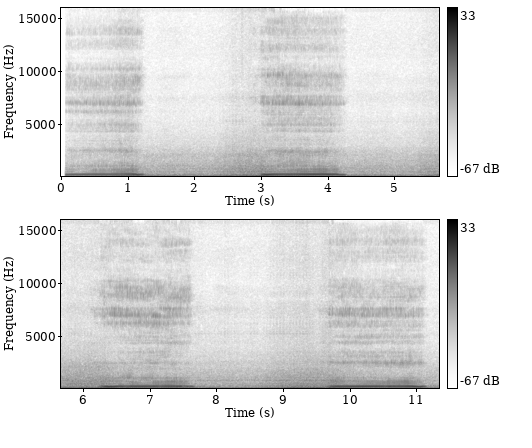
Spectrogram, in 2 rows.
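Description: Loud, regular rattling snores on inhalation, about 18 breaths a minute, with a quieter exhale between; heavy snoring.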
